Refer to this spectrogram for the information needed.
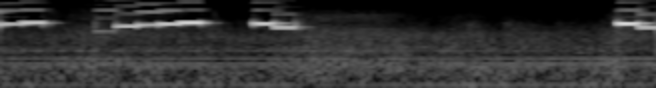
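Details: LP gas detector in a Class C RV camper sprayed with propane to prove it works, giving sharp high electronic chirps in short bursts, about three in three seconds, then a pause. It had just been tested after reinstalling the oven in a new butcher block countertop; a propane leak was then found at the connection.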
